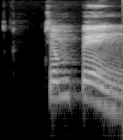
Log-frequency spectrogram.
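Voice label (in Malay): "cemping", Malay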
